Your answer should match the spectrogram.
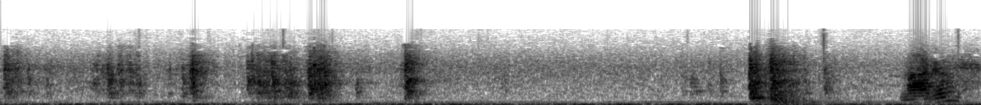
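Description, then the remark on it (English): A key jingles and clicks in the lock of an apartment door, a few short metallic rattles, then the latch turns and the door swings open with a couple of louder thumps. “Now, shortly afterward, Margot Lane is unlocking the door to her apartment.”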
